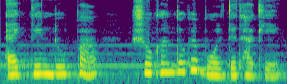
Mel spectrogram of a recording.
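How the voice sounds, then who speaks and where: A woman's voice: on the high side, unhurried, dark tone, faint music behind. A woman narrating a scripted children's folk tale as a storyteller.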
